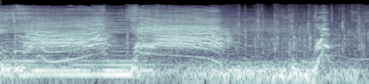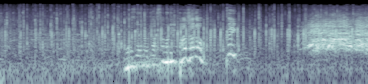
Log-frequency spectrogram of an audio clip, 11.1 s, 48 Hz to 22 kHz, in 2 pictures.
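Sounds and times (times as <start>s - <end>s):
music: 0.0s - 4.6s
group of people shouting together: 0.4s - 3.5s
rising yell: 0.4s - 3.5s.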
